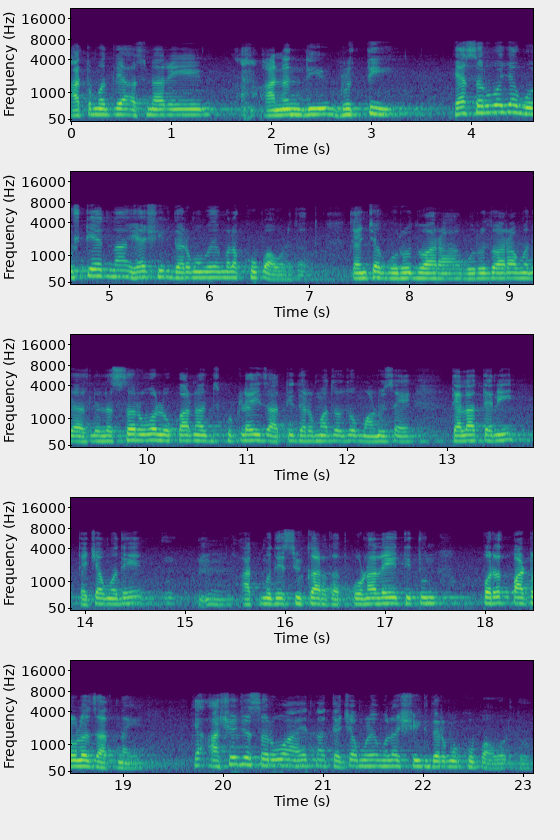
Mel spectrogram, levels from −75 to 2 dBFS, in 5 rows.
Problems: none marked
